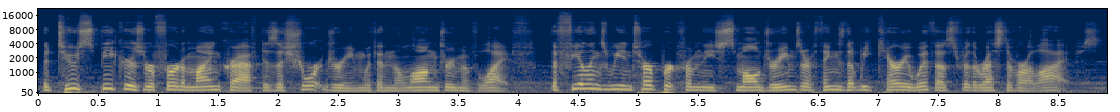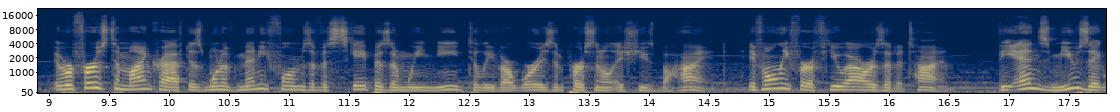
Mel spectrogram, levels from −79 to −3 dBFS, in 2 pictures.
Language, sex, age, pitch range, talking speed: English, male, 20-39, 130-165 Hz, 235 wpm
